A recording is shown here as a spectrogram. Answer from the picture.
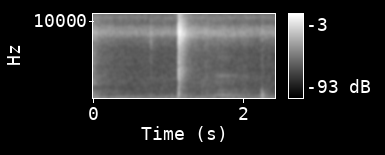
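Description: A single sharp snap of a rubber loom band against the fingers about a second in, as the bands are looped and pulled over them.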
